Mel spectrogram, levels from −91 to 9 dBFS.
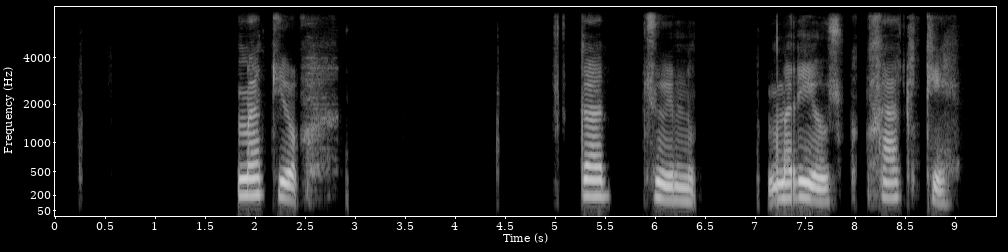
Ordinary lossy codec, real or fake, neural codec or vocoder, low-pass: AAC, 48 kbps; fake; codec, 44.1 kHz, 3.4 kbps, Pupu-Codec; 7.2 kHz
